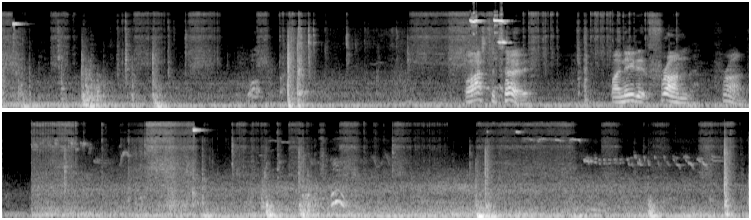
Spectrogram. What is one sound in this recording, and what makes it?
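Bike tyres thud onto wooden pallets.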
